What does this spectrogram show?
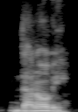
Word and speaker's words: Danoby: Most Americans, gringos, they just say Danoby or Danoby, but my name is really meant to be pronounced Danoby.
